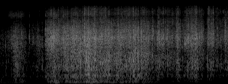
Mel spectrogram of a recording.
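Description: A sheet of paper being crumpled, a continuous crackly crinkling that rustles and crunches for a couple of seconds with no one speaking.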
